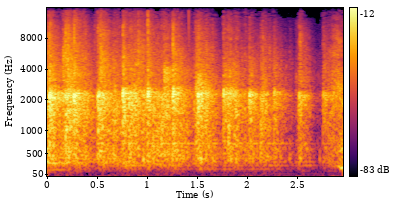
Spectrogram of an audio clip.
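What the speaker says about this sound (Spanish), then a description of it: "Vamos a darle una ofrenda de palmas a Dios en esta mañana." A church congregation at a Sunday morning service clapping together in a steady rhythm, many hands at a moderate distance, fairly faint, with no talk over it.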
